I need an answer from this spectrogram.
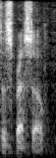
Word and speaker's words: espresso: Actually, it's pronounced espresso.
